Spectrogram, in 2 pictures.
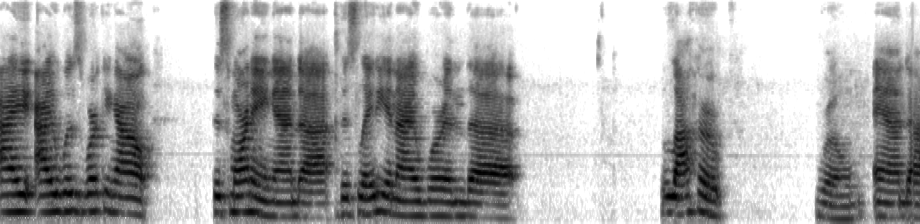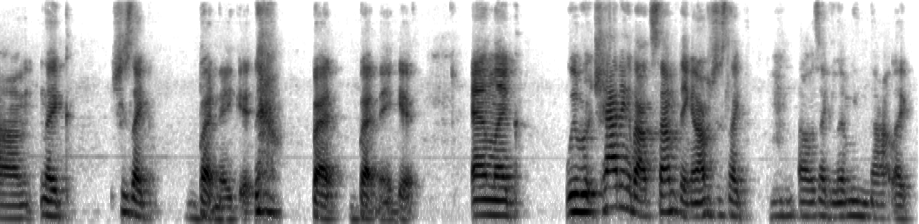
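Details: Adult woman who stutters, with a self-described severe, overt stutter and heavy blocking: stuttering.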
